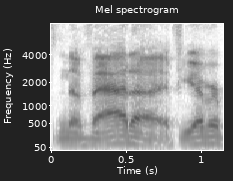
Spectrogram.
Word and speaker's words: Nevada: we're you right now we're in Nevada it's Nevada if you ever pronounce it Nevada you'll get yelled at I found that out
